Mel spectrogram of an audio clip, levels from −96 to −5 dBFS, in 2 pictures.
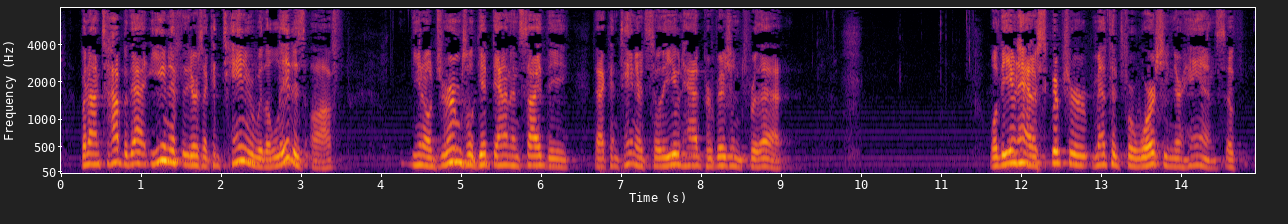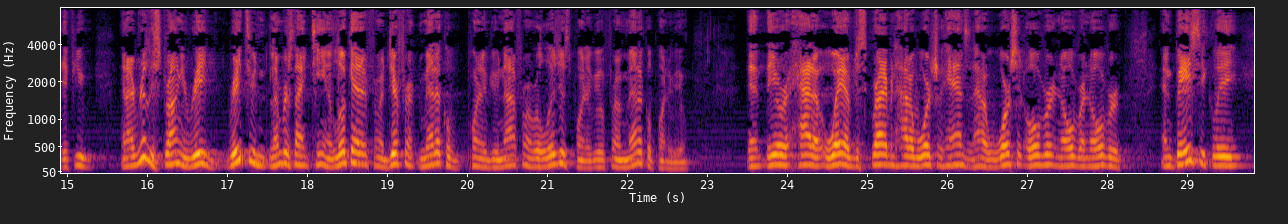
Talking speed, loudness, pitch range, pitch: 215 wpm, -29 LUFS, 140-180 Hz, 160 Hz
